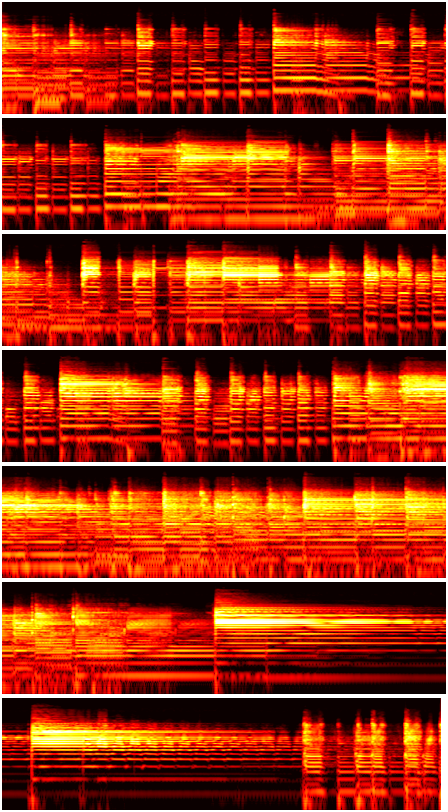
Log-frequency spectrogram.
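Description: Electric guitar (a Les Paul) played through a Chase Bliss Thermae analog delay pedal into a Fender Deluxe Reverb amp, with the pedal's low-pass filter ramping for a sweeping, phaser-like tone. Busy phrases run through most of the passage; near the end two held chords ring out and fade with a wavering sweep.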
